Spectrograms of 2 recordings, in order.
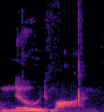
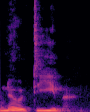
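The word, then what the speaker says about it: nodemon: future here it's called node Hmong or no demon depending on how you pronounce it yeah so basically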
